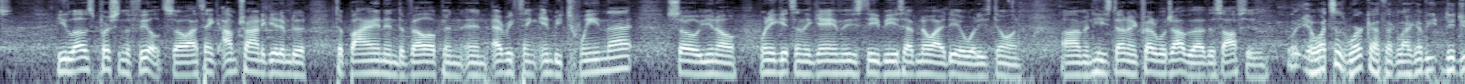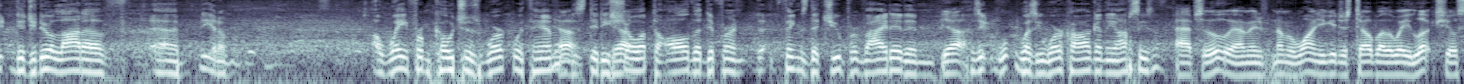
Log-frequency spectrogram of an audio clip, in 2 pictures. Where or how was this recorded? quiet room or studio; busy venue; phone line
busy venue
